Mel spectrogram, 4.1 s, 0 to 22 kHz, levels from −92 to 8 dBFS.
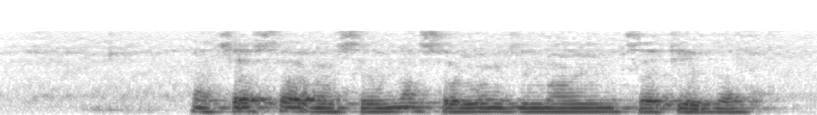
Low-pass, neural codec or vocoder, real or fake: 7.2 kHz; codec, 16 kHz, 8 kbps, FunCodec, trained on Chinese and English, 25 frames a second; fake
